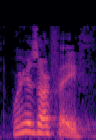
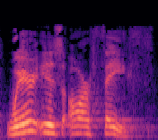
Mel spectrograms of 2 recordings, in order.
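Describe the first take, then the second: First: Soft, reflective repeat of the challenge; hushed repeat. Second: Drawn-out, emphatic question, pressing the congregation; slow, ringing rhetorical challenge. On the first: Preacher lets the challenge sink in, hushed. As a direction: drop to a quiet question and let it sink in. Same question repeated softly after pause. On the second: Preacher challenges the congregation when storms come, emphatic. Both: Real, not acted.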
